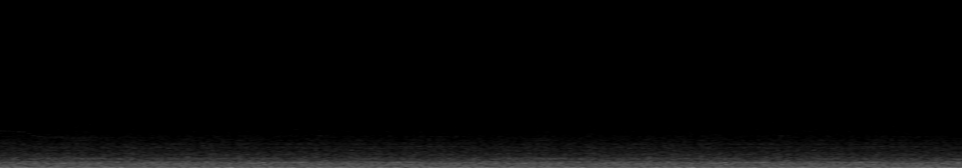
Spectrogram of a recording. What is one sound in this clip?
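An electric train rumbles steadily along the track at high speed.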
